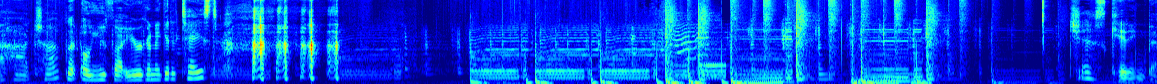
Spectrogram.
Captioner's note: cackles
